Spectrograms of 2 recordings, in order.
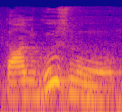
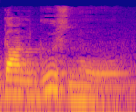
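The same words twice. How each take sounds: First: Gongusmu said slowly in a low murmur; low mumbled Greek word. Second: Gongusmu said slow and low, drawn out; low mumbled Greek word. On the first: Preacher demonstrating Gongusmu, low slow murmur. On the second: Preacher showing the Greek word gongusmu, said slow and low. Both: Shown as a demonstration. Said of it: "You have to say it in a low tone".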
